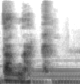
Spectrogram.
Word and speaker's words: Tanakh: Ellos pronunciaban así, Tanakh.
